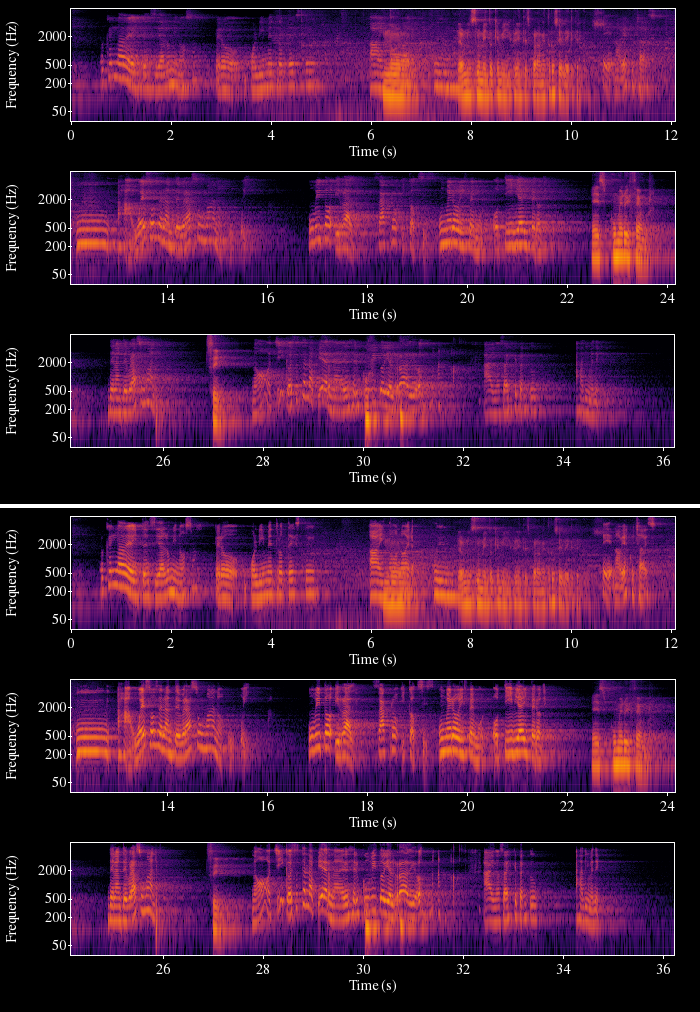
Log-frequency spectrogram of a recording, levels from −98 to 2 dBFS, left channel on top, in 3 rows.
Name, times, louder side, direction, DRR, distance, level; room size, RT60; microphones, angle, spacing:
voice 1, 0.6-2.5 2.9-5.0 5.9-6.8 7.2-7.8 10.6-11.7 12.2-15.6 16.8-17.8 18.2-21.6 24.9-25.9 27.8-31.6 32.4-33.5 34.2-34.7, right 6 dB, 90° right, 13 dB, 0.4 m, -32 dB
sound 1, 4.0-12.6, left 1 dB, 45° left, 1.3 m, -53 dB
voice 2, 6.2-6.9 7.7-10.7 22.5-23.7 26.9-27.3 30.0-30.2 30.8-30.9, left 2 dB, 25° left, 11 dB, 0.4 m, -32 dB
11.5 x 7.9 x 6.0 m, 2.7 s
head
